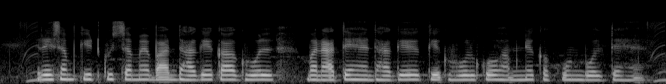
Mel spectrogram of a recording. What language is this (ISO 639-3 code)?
hin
